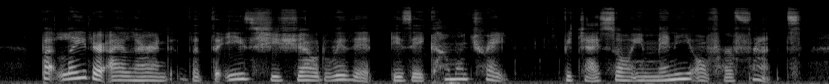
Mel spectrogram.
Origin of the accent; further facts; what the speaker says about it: Yamanashi, Japan; she loves animals in my hometown in Yamanashi much more than I did as a kid.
